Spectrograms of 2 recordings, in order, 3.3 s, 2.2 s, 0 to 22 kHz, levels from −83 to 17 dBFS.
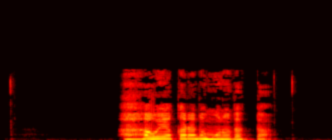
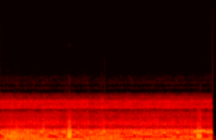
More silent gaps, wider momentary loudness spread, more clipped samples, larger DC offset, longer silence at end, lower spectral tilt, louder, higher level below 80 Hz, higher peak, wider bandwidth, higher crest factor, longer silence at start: neither; first, 16 LU vs 4 LU; neither; neither; first, 0.6 s vs 0.05 s; first, -5 dB/octave vs -3 dB/octave; first, -17 LUFS vs -28 LUFS; first, -52 dBFS vs -66 dBFS; first, -2 dBFS vs -10 dBFS; about the same, 11.5 kHz vs 10.5 kHz; about the same, 20 dB vs 18 dB; first, 1.2 s vs 0 s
